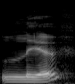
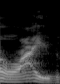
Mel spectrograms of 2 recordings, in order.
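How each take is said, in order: First: The vowel sounds like the one in give. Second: The vowel sounds like the one in five. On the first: Someone resides somewhere. "a mesma palavra com a pronúncia live. I live in Santos, eu moro em Santos" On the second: Something is being broadcast in real time. "a gente também tem a pronúncia live. ... I'm live on YouTube, eu estou ao vivo"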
